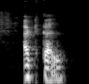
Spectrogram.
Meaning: guess, estimate, conjecture
- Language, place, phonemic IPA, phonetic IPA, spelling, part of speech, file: Hindi, Delhi, /əʈ.kəl/, [ɐʈ.kɐl], अटकल, noun, LL-Q1568 (hin)-अटकल.wav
